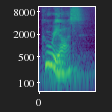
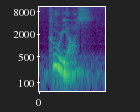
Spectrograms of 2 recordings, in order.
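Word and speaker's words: kurios (κύριος): The Greek word, kurios, and it's spelled K-Y-R-I-O-S. K-Y-R-I-O-S, kurios. This is the Greek translation for the word Yahweh.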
